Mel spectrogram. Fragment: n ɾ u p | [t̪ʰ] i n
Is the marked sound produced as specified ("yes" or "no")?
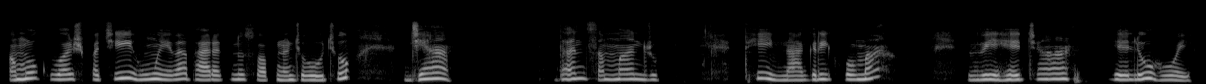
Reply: yes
